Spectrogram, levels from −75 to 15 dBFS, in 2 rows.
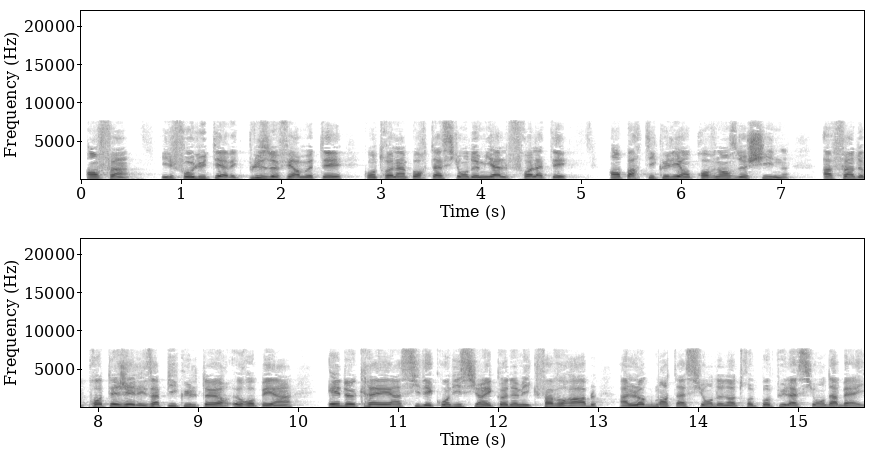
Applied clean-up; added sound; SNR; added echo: none; none; none; none.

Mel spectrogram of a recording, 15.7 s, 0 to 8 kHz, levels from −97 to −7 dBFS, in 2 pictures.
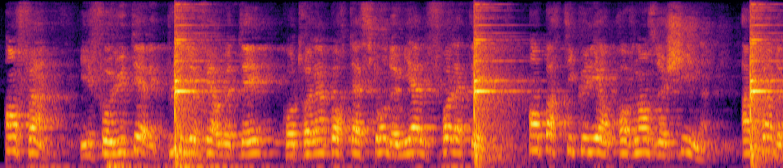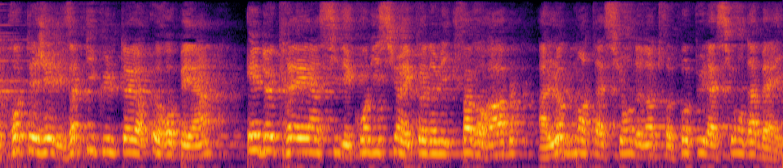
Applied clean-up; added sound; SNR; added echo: none; Hammer; 0 dB; reverberation time 1.1 s.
